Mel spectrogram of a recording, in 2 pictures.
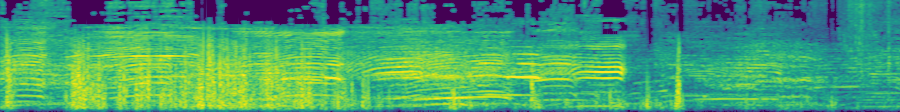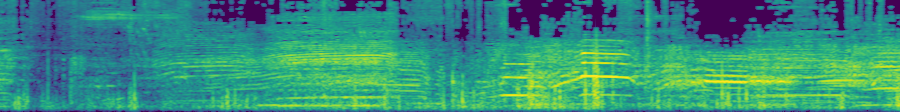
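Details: Simmental calves on a livestock farm in Kars, Turkey, mooing together: many overlapping bellows and bawls of varying pitch rise and fall continuously, forming a dense, noisy herd chorus with a low background rumble.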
